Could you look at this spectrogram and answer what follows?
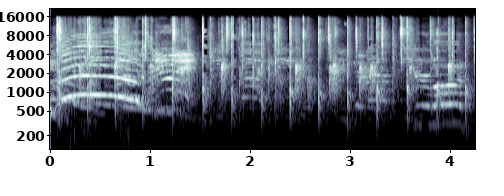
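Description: Live game show audience clapping in uneven bursts, heard under a loud host voice that keeps talking throughout.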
